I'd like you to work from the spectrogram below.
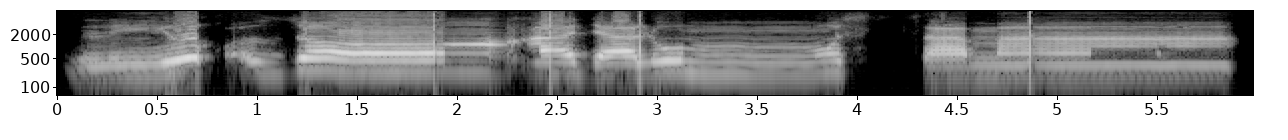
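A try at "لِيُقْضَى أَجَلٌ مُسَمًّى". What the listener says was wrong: Enggak nyamber ya, enggak ke mus, tapi musamma. Lagi teh.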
